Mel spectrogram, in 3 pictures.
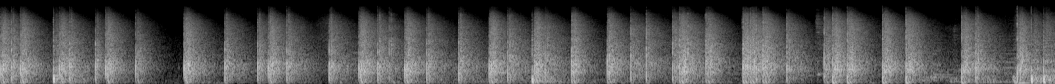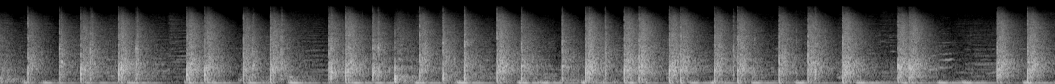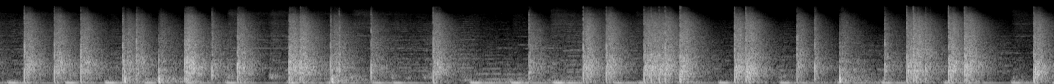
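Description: Firecrackers going off in a long, continuous run of sharp bangs and crackles, several a second, with no break.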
